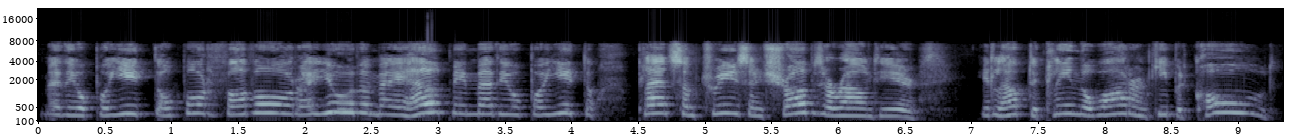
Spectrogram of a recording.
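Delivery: high pleading creek. Acted. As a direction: beg for help as the creek. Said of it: "And the creek said".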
